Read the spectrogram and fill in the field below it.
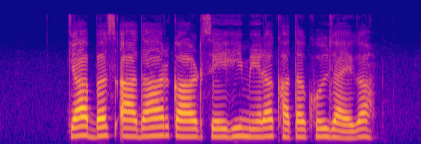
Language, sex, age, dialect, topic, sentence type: Hindi, male, 18-24, Hindustani Malvi Khadi Boli, banking, question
